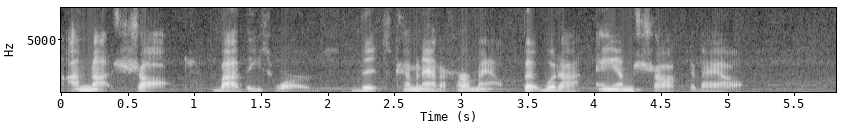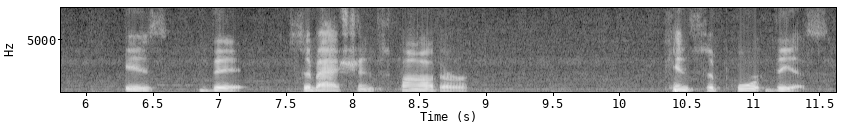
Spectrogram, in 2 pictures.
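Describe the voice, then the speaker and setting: A man speaking as a live-stream guest, casual but deliberate, halting and then stressing his points. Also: medium pitch, low-quality recording. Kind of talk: casual true-crime reaction chat.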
